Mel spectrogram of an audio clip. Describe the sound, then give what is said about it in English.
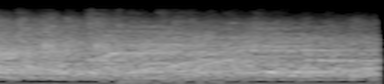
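A basketball bounces during a crossover dribble in a game, with a few dull low thuds under steady crowd noise. “Crossover dribble, Sam Wiley works his way through contact.”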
